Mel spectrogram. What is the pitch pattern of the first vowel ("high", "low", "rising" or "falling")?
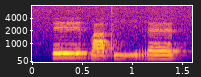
high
